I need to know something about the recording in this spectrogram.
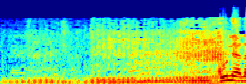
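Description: A motor vehicle's engine running close by, growing steadily louder.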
